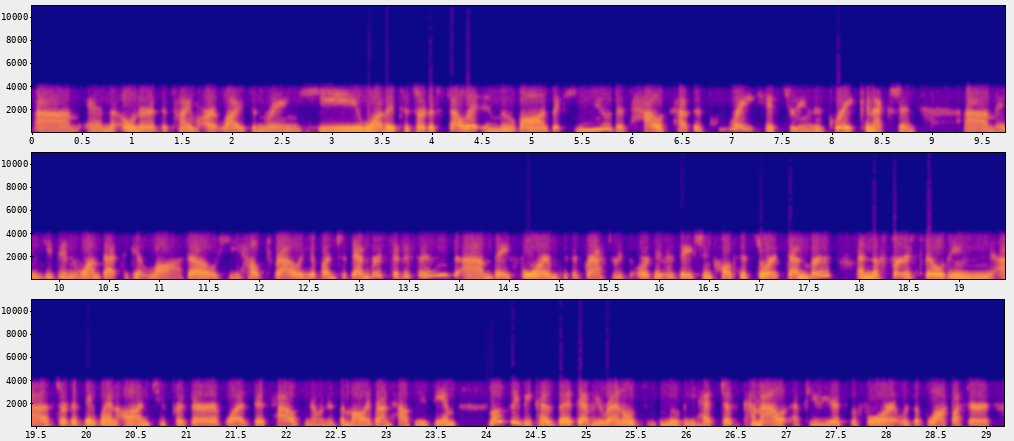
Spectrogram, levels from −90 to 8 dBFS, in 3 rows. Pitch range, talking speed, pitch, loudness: 215-255 Hz, 210 wpm, 235 Hz, -19 LUFS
